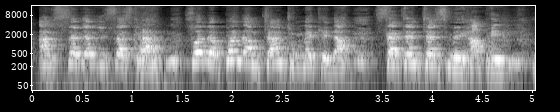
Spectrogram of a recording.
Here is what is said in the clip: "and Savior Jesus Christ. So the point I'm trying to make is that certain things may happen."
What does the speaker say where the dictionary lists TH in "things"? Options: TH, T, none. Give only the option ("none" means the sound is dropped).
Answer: T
